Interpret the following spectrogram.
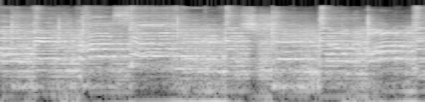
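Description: Live pop-rock band performance recorded from the audience in a large theatre: singing over electric guitar and a drum kit.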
